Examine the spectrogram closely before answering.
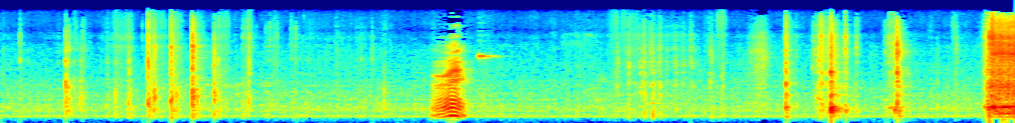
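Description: A blender lid is screwed on and clicks into place.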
